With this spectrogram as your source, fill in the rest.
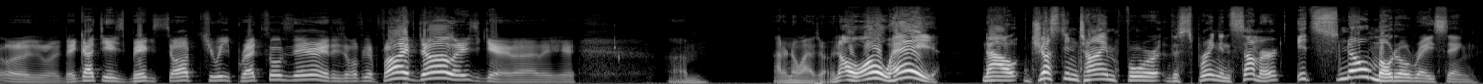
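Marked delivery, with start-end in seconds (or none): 0.0-5.8 put-on drunk man voice, much slower. Recalling a drunk message, imitating drunk Homer. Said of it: "It's like a drunk letter".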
